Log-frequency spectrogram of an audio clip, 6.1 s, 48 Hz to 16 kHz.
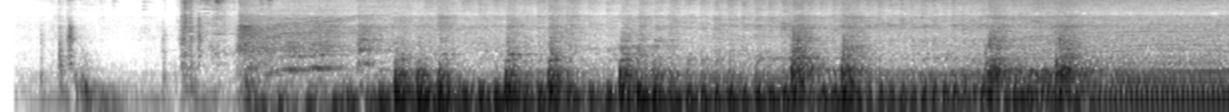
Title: '93 RX-7 won't start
